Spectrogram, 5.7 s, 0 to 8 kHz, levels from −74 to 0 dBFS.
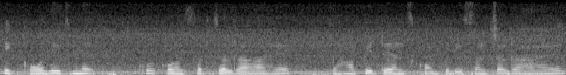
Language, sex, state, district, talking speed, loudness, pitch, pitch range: Hindi, female, Odisha, Sambalpur, 160 wpm, -16 LUFS, 215 Hz, 210-225 Hz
